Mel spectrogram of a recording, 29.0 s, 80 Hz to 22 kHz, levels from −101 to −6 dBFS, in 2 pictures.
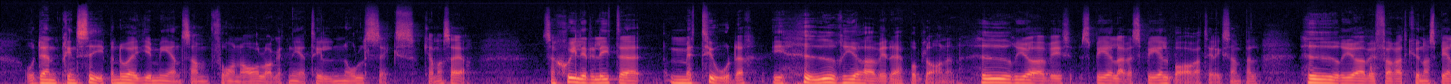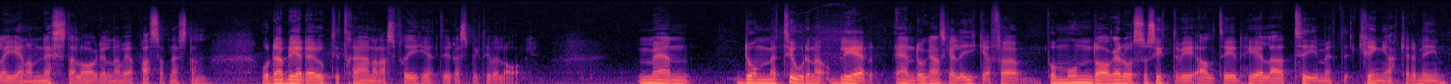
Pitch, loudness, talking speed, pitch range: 105 Hz, -38 LUFS, 160 wpm, 95-115 Hz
